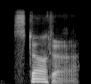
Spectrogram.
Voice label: "starter", British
